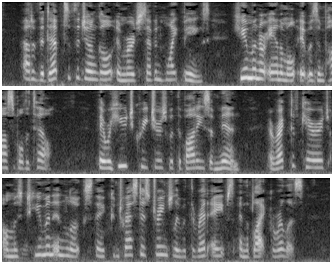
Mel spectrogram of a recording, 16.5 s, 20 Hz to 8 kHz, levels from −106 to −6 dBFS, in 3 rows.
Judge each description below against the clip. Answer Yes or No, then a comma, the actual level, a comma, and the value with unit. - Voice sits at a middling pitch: No, very high, 250 Hz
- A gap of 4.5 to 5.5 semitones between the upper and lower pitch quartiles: No, average, 3.3 semitones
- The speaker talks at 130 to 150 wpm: No, average, 170 wpm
